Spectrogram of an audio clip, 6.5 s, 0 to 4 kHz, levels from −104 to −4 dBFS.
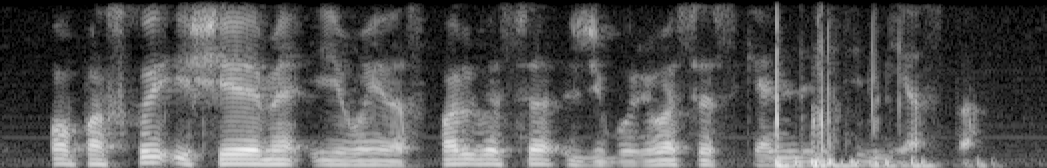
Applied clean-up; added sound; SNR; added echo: none; none; none; none.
